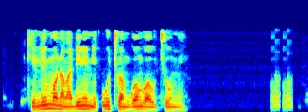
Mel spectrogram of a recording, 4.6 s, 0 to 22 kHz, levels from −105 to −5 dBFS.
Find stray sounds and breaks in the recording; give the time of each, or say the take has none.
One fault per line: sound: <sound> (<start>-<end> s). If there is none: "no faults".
sound: laugh (4.1-4.4 s)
